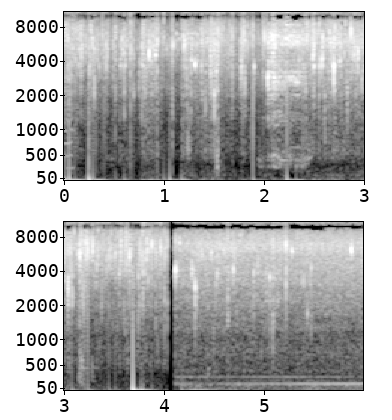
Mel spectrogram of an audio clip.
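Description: Cut potato pieces sizzle in a pan with onion and spices. A dense, close frying crackle with sharp pops runs for several seconds, then settles into a quieter steady hiss.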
